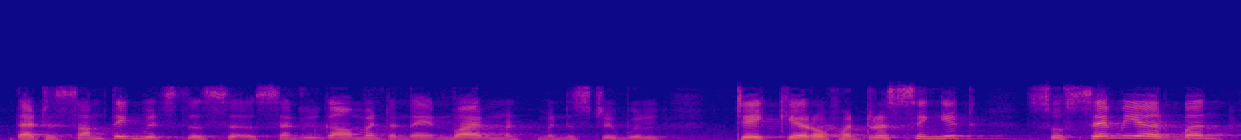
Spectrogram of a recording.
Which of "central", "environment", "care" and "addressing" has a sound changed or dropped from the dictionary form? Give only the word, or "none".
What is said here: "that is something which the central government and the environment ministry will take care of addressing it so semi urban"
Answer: none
